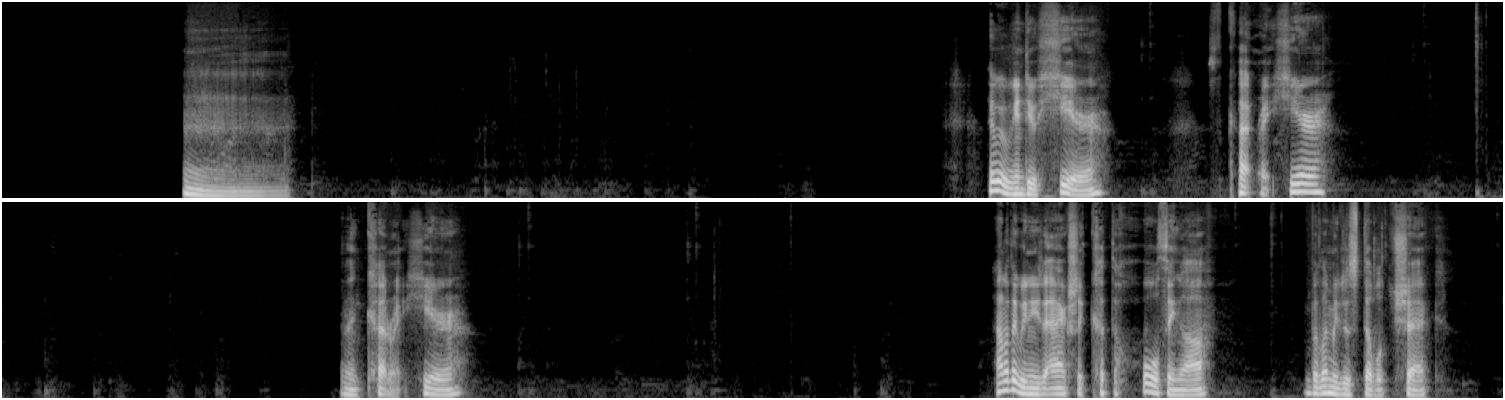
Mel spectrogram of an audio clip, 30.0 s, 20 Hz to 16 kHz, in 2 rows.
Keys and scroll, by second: 5.5 alt+z, 6.4 alt+z, 10.2 k, 14.5 Return, 18.0 k, 20.6 k, 22.5 Return, 24.3 k, 27.4 Return, 28.4 Return, 29.9 x.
